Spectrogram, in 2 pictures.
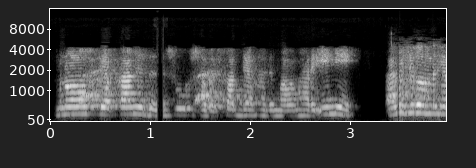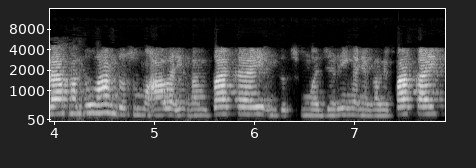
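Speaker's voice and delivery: earnest spoken prayer. Acted. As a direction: pray aloud, sincere and measured. Opening prayer for the session. (doa yang khusyuk)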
